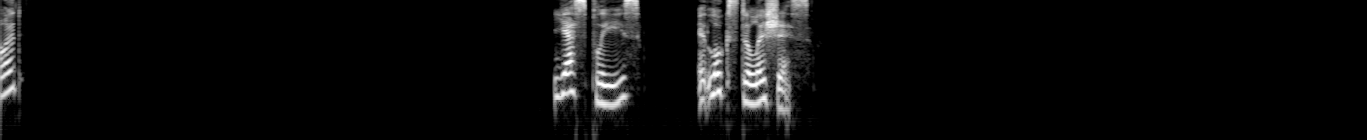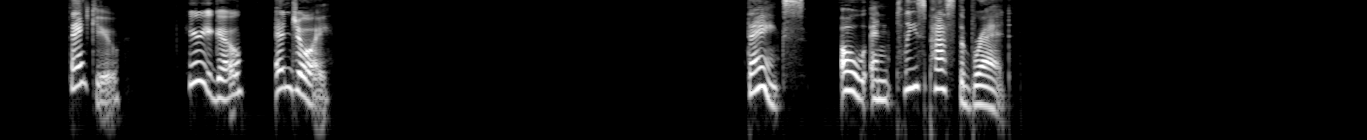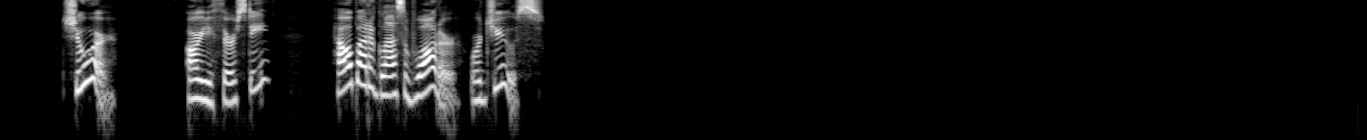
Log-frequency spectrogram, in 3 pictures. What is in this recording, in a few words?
Pronunciation Practice; Connectivity Foundation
